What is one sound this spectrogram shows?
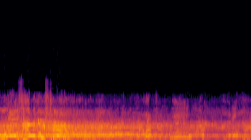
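A large crowd cheers and shouts loudly in a big echoing arena.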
